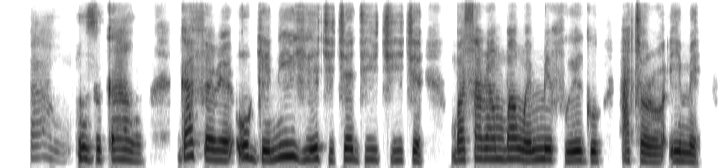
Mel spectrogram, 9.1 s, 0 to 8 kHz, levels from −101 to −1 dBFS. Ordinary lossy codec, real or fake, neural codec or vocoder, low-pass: none; fake; codec, 44.1 kHz, 7.8 kbps, Pupu-Codec; 7.2 kHz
